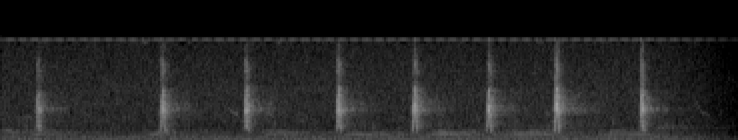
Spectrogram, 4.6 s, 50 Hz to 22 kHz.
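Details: Pale thrush in the plum grove at Osaka Castle, Japan, 14 February 2015, giving crisp, clicking call notes at a steady pace of about two per second, with faint curved lower notes beneath.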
